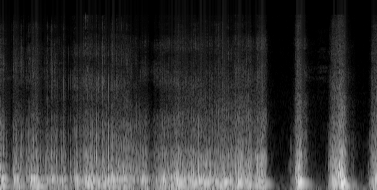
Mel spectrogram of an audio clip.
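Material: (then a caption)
Foam. Long nails scratch a black foam microphone windscreen, producing a dense, low, rumbling scrape with a muffled, boomy texture and little high-end. The scratching runs continuously for about three seconds, pauses briefly, then returns as short separate strokes.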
